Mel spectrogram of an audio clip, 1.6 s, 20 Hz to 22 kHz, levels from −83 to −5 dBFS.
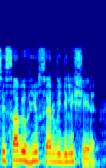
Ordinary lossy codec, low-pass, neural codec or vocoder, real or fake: none; none; codec, 16 kHz, 16 kbps, FreqCodec, larger model; fake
